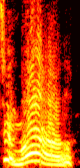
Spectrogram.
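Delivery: high, loud disbelieving echo; incredulous. Real, not acted. Mocking a friend's slow watching plan, loud and incredulous. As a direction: shoot the word back in disbelief.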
